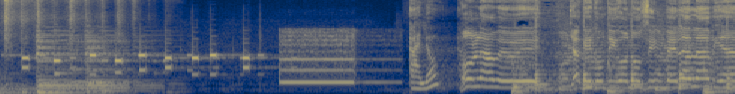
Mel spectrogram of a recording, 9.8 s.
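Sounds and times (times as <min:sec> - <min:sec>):
telephone keypad dialing tones: 0:00.3 - 0:04.0
loud sustained telephone tone: 0:00.7 - 0:05.3
speech: 0:05.5 - 0:09.7.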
